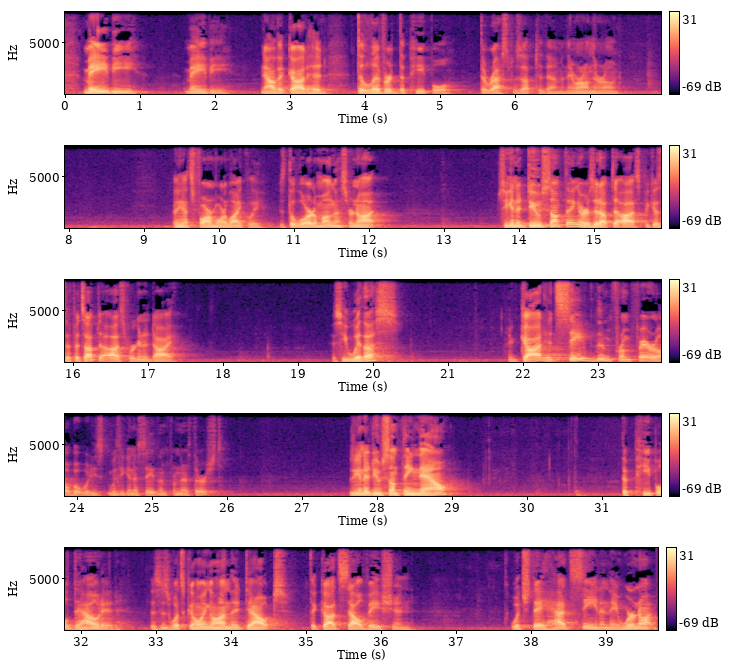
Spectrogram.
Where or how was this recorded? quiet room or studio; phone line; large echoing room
large echoing room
